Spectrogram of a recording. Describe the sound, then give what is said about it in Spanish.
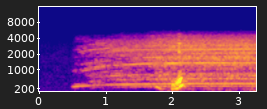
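A loud electric fan whirs on abruptly and keeps running with a steady, droning motor hum and a faint high whine, holding constant to the end. “Y otro Perdón, es mi ventilador.”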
